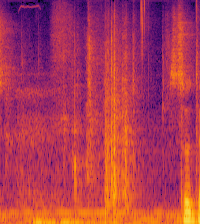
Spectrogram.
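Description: A tarot card being turned over and laid on a tabletop, a few faint soft ticks, over quiet background music with a low steady drone.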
